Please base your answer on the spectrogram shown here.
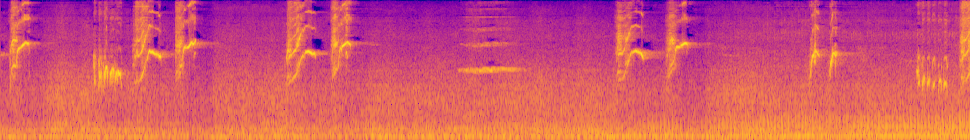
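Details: Greater green leafbird, a recording used as a lure to prompt reluctant birds to sing, giving short sharp whistled notes and rising flicks in clusters of two or three, separated by pauses, over a constant low rumble.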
